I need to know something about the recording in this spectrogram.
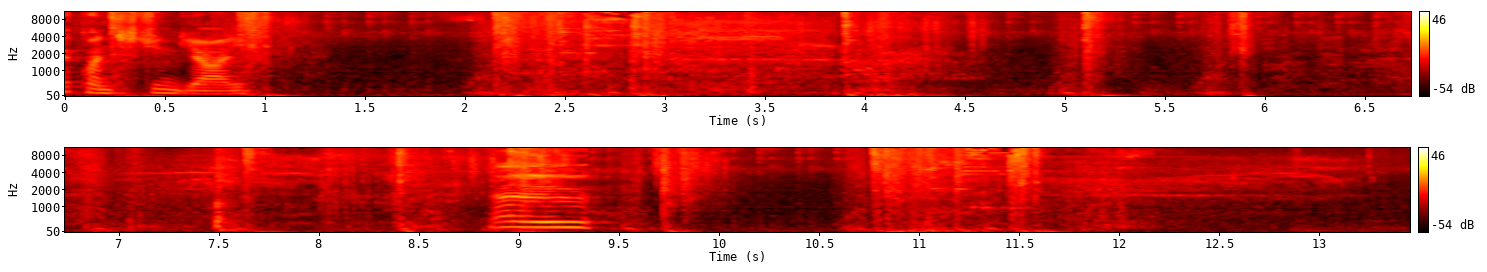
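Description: Game combat effects whoosh and clash in bursts.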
